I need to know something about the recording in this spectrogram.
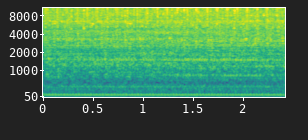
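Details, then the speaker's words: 2009 Subaru Forester, fuel injected: even, steady idle with a constant low hum and no knocks, misses or surging, despite suspected exhaust leaks underneath; healthy normal idle. "fuel injected, no throttle body. Idle right down nicely."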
